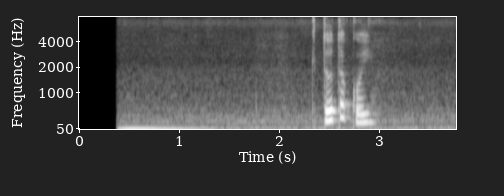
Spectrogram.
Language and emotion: Russian, neutral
